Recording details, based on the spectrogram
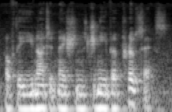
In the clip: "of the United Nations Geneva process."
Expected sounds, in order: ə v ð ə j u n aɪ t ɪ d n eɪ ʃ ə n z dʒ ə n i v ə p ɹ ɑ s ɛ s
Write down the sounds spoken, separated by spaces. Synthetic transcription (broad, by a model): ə v ð ə j u n aɪ t ɪ d n eɪ ʃ ə n z dʒ ə n i v ə p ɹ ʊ s ɛ s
